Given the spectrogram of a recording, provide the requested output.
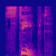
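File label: "steeped", British English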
